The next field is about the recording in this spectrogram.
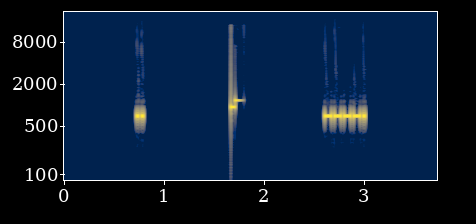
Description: Morse code, heard as a keyed tone, about 48 wpm, 700 Hz. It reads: I 9
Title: Single Letter-Number 50wpm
